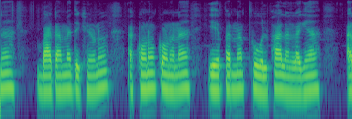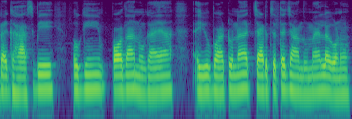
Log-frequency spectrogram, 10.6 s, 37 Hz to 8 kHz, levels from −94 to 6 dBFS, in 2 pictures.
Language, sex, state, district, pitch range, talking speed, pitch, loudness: Garhwali, male, Uttarakhand, Uttarkashi, 130-140 Hz, 155 wpm, 135 Hz, -18 LUFS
